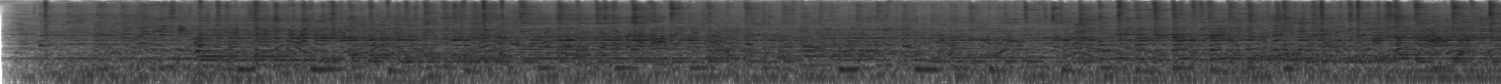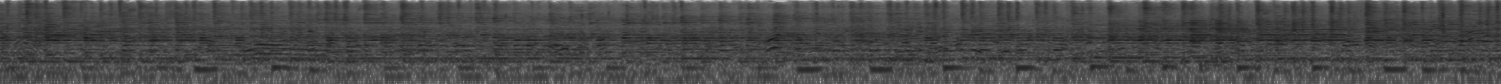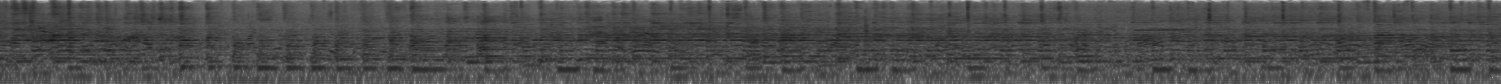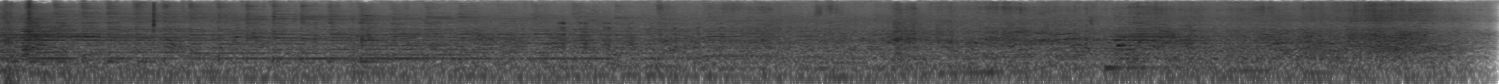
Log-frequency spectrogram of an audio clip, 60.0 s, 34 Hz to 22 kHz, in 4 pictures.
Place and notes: {"title": "Calçadão de Londrina: Banda Them Old Crap - Banda Them Old Crap / Them Old Crap band", "date": "2016-04-16 11:49:00", "description": "Panorama sonoro: banda londrinense Them Old Crap se apresentando nas proximidades da Praça Marechal Floriano Peixoto. Os músicos tocavam instrumentos acústicos, como violão, baixo e banjo. Diversas pessoas transitavam pelas proximidades da banda, sendo que muitas paravam para acompanhar a apresentação e contribuíam com algum dinheiro.\nSound panorama: londoner band Them Old Crap performing in the vicinity of Marechal Floriano Peixoto Square. The musicians played acoustic instruments, such as guitar, bass and banjo. Several people passed by the band, often stopping to accompany the presentation and contributed some money.", "latitude": "-23.31", "longitude": "-51.16", "altitude": "612", "timezone": "America/Sao_Paulo"}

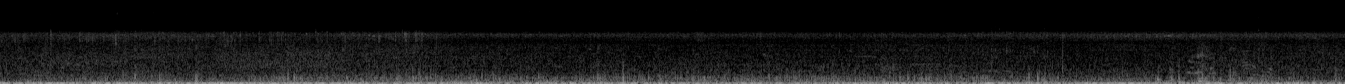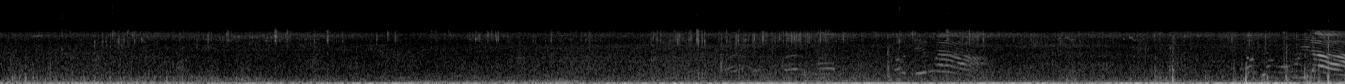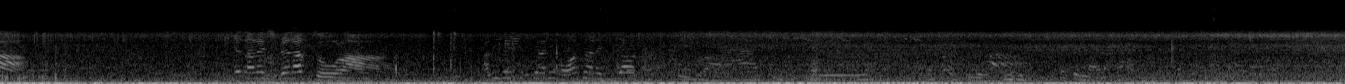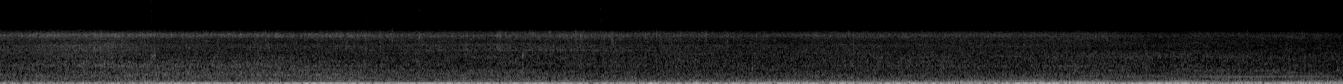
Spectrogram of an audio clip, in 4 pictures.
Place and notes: {"title": "富岡港, Taitung City - Walking in the dock", "date": "2014-10-31 15:27:00", "description": "In the dock, Walking in the dock", "latitude": "22.79", "longitude": "121.19", "altitude": "3", "timezone": "Asia/Taipei"}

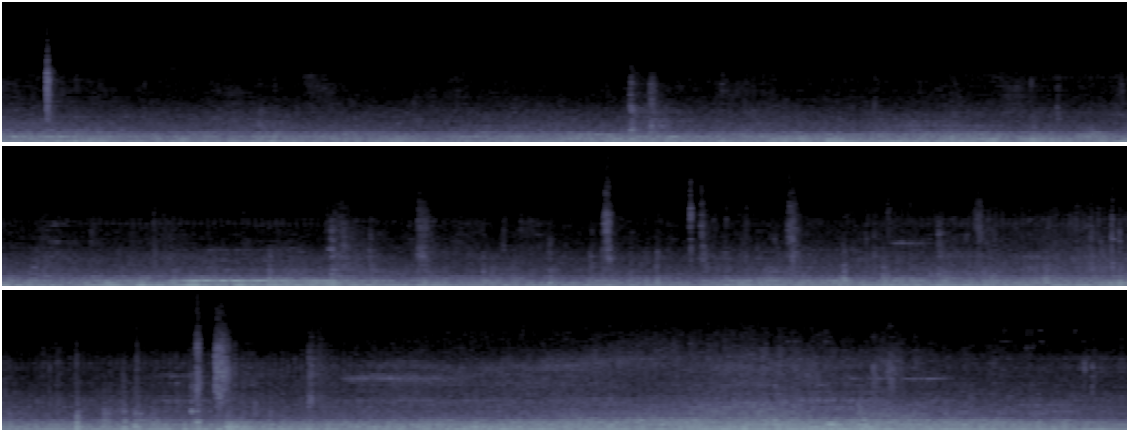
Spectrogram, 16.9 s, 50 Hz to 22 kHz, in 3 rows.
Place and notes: {"title": "Rue de La Jonquiere, Paris - Le Voltigeur Cafe", "date": "2019-05-22 11:40:00", "description": "Sitting outside the cafe, DR40 resting on an ash tray, with the on-board mics capturing the bustle of people passing.", "latitude": "48.89", "longitude": "2.32", "altitude": "38", "timezone": "Europe/Paris"}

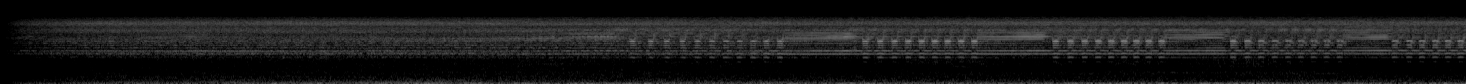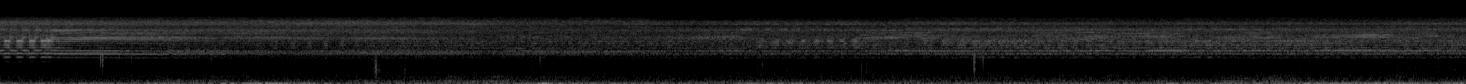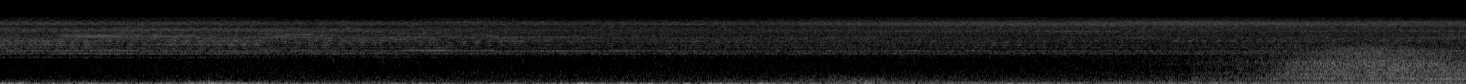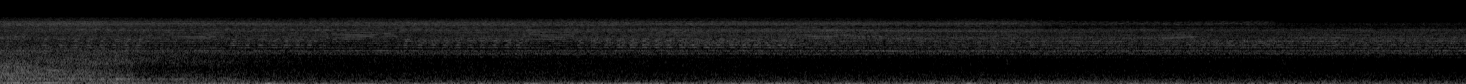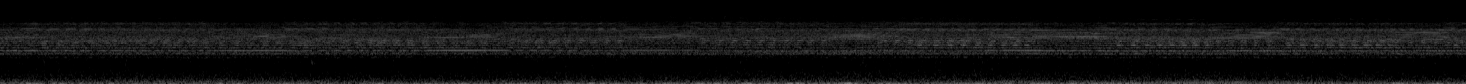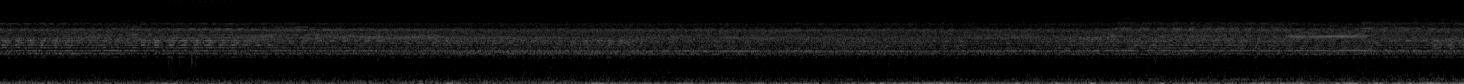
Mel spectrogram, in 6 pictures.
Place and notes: {"title": "大溪區環湖公路, Taoyuan City - Cicada cry", "date": "2017-08-09 18:17:00", "description": "Cicada cry, Traffic sound, aircraft", "latitude": "24.82", "longitude": "121.29", "altitude": "289", "timezone": "Asia/Taipei"}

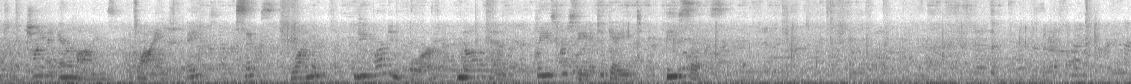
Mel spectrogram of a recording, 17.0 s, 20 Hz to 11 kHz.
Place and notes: {"title": "Taoyuan International Airport, Taiwan - At the airport", "date": "2014-05-06 06:51:00", "description": "At the airport", "latitude": "25.08", "longitude": "121.24", "altitude": "28", "timezone": "Asia/Taipei"}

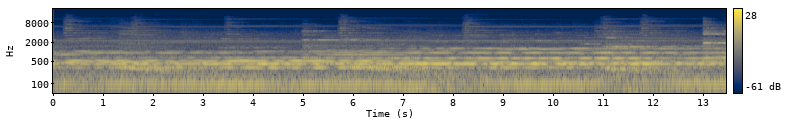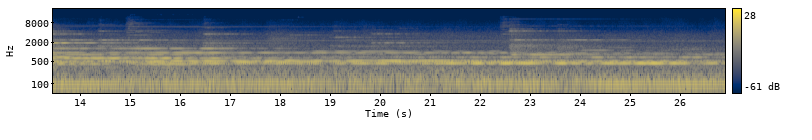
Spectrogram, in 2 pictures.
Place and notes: {"title": "Museun of Music, sound performance", "date": "2007-05-03 20:08:00", "description": "A fragment of the recordings of a sound performance for 15 lydes, 7 pitchforks and two vacuumcleaners, performed in the hall of Museum of Czech Music in Karmelitská and continuing as a marching band between the Museum and the building of Academy of Performing Arts on Malostranské náměstí. The event was part of the program of a exhibition Orbis Pictus. The Lyde is designed by Dan Senn. the group of music amateurs gathered just before the performance and we played the instruments standing on two floors of the ambits of the main hall of the space a former church. The acoustics provided for the improvised music a resonant environment.", "latitude": "50.08", "longitude": "14.40", "altitude": "203", "timezone": "Europe/Prague"}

